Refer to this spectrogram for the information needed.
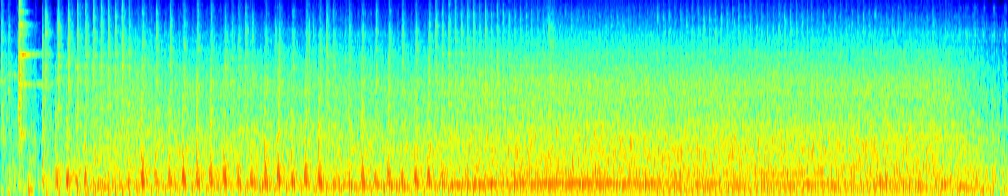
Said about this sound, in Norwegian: Skal vi teste gressklipperen først? Jeg tror du ikke tror på at den virker heller.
